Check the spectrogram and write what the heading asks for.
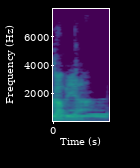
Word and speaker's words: cavea: Bueno, se pronuncia cavea o cavea, indistintamente.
